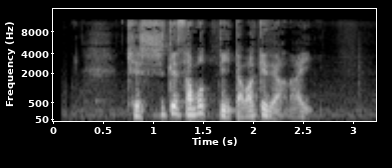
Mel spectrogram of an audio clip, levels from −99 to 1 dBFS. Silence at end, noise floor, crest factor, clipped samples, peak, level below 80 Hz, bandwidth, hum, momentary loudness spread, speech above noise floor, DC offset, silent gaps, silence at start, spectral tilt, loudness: 0.65 s; -62 dBFS; 24 dB; under 0.1%; -2 dBFS; -64 dBFS; 12 kHz; none; 17 LU; 39 dB; under 0.1%; none; 0.75 s; -5 dB/octave; -23 LUFS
